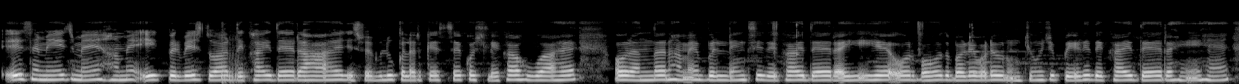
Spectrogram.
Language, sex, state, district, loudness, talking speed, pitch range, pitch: Hindi, female, Maharashtra, Sindhudurg, -16 LUFS, 195 wpm, 200-210 Hz, 205 Hz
